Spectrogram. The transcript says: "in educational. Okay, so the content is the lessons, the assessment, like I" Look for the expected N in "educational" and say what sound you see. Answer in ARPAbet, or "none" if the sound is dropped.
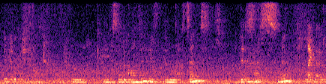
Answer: none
